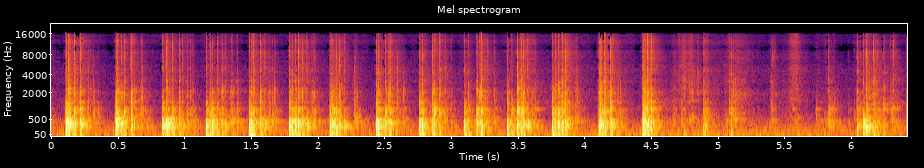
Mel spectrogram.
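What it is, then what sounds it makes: Mostly empty plastic bottle. A clear, mostly empty ribbed plastic bottle is held sideways and tapped and scratched with fingertips and nails. The result is a fast, slightly uneven series of hollow, dull thunks around 355 Hz, each dying away almost immediately, with a light scratchy texture between them. The taps grow softer near the end before one last firmer hit.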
